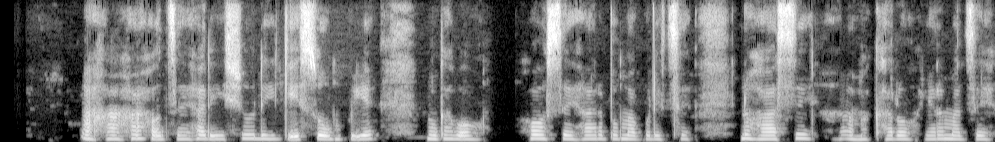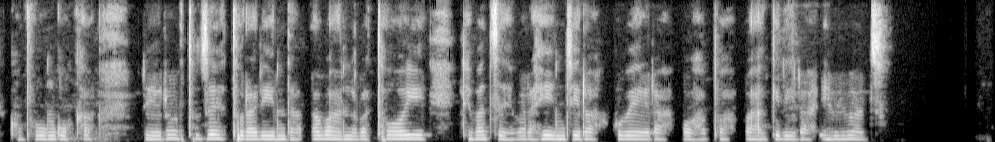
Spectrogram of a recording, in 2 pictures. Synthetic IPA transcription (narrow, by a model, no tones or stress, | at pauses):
ahahaho̞ze̞ɦaɾiːʃuːɾiɾɟisuːmbuje̞muɡaβo̞ | ho̞ːse̞ɦaɾiβomaɡuɾit͡se̞no̞ɦaːsiamakʰaɾo̞jaɾamaze̞kʰuvuːŋɡukʰaɾe̞ːɾo̞tʰuze̞tʰuɾaɾiːndaːβaːnaβatʰo̞ːjin̥hiβaze̞βaɾaɦiːɲd͡ʒiɾakuβe̞ːɾaβohavaβahaɡiɾiɾaiβiβazo̥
